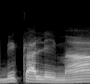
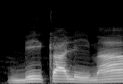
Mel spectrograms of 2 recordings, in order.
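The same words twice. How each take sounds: First: বিকালি kept short, মা held long; quick short বিকালি, then stretch মা; only mim elongated. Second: Slow বিকালি মা with the vowels drawn out; elongated vowels. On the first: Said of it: "মিমটা টান হবে". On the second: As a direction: stretch কা as well as মা in বিকালি মা. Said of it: "আবার বলতেছি". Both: Shown as a demonstration.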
